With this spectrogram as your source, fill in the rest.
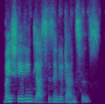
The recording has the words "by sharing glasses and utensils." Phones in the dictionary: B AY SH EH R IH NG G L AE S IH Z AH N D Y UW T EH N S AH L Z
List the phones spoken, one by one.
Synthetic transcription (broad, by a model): B AY SH EH R IH NG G L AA S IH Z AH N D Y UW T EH N S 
